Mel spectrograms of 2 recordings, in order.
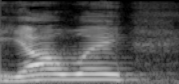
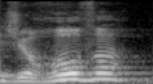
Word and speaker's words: Yahweh: So today we really don't know what the exact pronunciation of YHWH is. Probably Yahweh is the correct pronunciation, although most of us usually pronounce it in an Anglo-Saxon way, Jehovah. That's fine. There's no J sound in Hebrew, but okay, Jehovah, because that's the word we often use.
